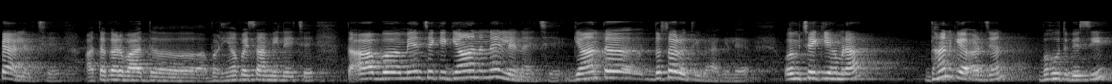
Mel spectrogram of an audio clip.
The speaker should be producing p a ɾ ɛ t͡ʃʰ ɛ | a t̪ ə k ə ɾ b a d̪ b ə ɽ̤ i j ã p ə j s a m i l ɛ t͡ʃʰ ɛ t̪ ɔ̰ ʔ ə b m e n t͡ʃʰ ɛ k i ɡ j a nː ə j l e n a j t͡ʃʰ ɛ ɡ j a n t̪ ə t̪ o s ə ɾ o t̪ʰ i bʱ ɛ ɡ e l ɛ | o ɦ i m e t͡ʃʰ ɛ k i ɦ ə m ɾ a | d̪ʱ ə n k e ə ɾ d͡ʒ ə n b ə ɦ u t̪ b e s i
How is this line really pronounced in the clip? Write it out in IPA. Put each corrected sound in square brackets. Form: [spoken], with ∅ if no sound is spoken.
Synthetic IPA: p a [l] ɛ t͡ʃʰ ɛ | a t̪ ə k ə ɾ b a d̪ b ə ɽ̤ i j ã p ə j s a m i l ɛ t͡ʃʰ ɛ t̪ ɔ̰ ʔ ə b m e n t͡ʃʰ ɛ k i ɡ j a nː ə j l e n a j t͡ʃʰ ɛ ɡ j a n t̪ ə [d̪] o s ə ɾ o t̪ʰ i bʱ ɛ ɡ e l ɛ | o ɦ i m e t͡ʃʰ ɛ k i ɦ ə m ɾ a | d̪ʱ ə n k e ə ɾ d͡ʒ ə n b ə ɦ u t̪ b e s i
